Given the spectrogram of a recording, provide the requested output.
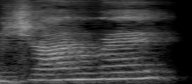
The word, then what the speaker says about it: genre: awkward but because but it's because it comes from a french word okay uh you can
